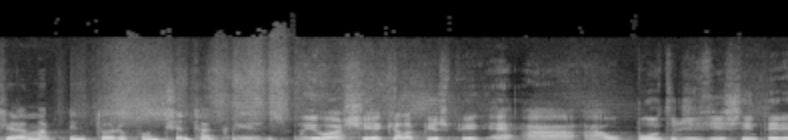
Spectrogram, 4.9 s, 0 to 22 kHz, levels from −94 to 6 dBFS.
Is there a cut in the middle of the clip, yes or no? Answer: no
